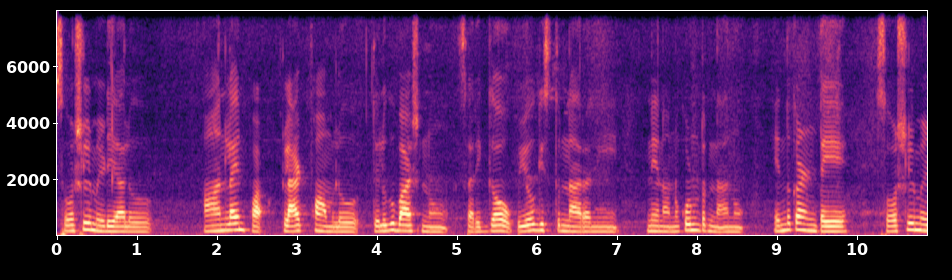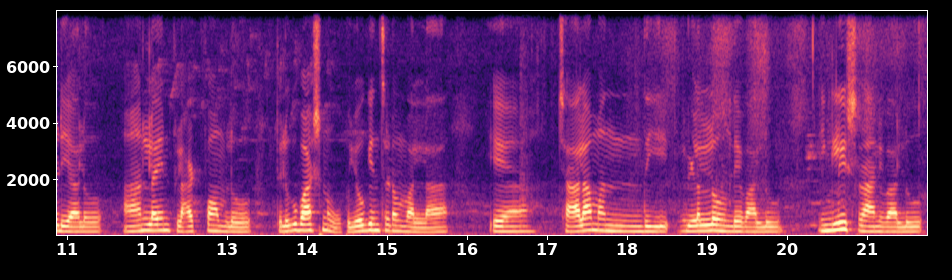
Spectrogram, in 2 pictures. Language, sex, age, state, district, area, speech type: Telugu, female, 18-30, Andhra Pradesh, Bapatla, urban, spontaneous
